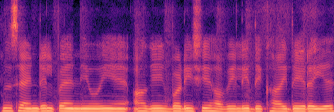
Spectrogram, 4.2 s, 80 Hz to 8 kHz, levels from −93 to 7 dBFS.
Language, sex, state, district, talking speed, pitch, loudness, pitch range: Hindi, female, Uttar Pradesh, Varanasi, 200 wpm, 175 Hz, -12 LUFS, 175-180 Hz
